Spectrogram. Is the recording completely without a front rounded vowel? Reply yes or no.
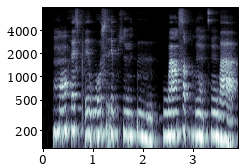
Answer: yes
